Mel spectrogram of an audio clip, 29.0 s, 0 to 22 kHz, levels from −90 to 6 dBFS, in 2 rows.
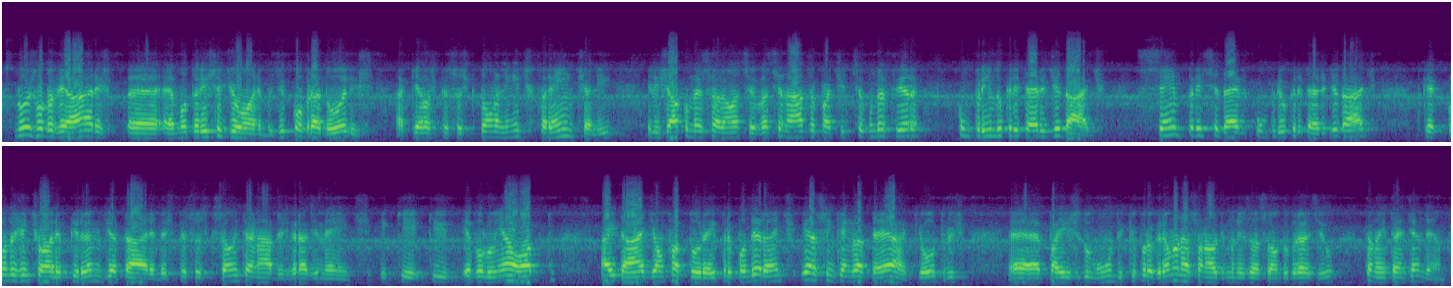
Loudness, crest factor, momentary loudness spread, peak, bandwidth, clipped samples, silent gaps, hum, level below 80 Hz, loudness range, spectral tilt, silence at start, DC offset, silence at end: -18 LUFS; 14 dB; 14 LU; -4 dBFS; 7.4 kHz; under 0.1%; none; none; -68 dBFS; 3 LU; -5.5 dB/octave; 0 s; under 0.1%; 0.05 s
